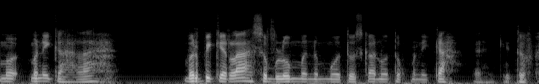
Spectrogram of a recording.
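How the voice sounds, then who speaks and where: A man's medium-pitched voice, fairly even in intonation, at a moderate pace. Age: 20s. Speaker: podcast host. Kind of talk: casual solo monologue. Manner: halting.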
